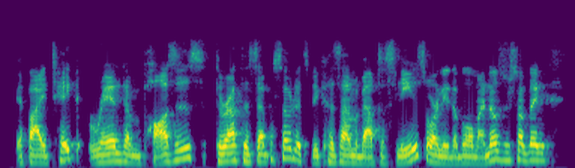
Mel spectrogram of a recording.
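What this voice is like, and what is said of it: Slightly stuffy, congested voice. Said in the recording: “my allergies have been kicking my ass ... I sound a little stuffy.”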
